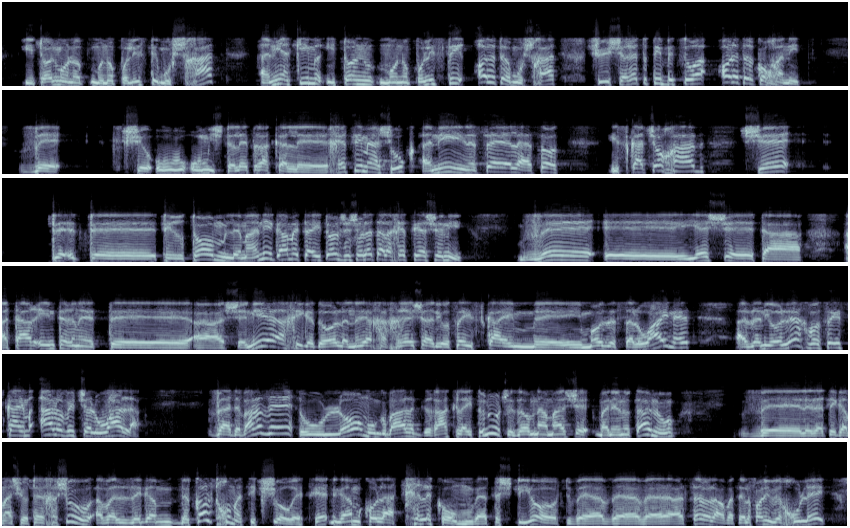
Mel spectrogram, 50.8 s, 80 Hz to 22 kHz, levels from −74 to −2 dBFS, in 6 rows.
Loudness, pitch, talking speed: -19 LUFS, 165 Hz, 120 wpm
